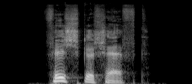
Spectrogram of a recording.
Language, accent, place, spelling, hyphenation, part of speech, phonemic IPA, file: German, Germany, Berlin, Fischgeschäft, Fisch‧ge‧schäft, noun, /ˈfɪʃɡəˌʃɛft/, De-Fischgeschäft.ogg
- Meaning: fish shop, fish store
